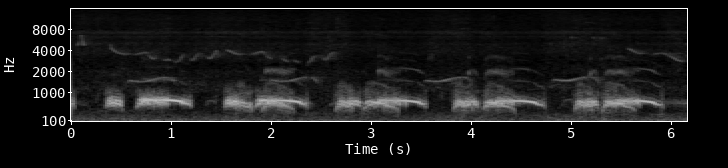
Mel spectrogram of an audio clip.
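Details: Loud, close spotted dove used as a decoy for wild doves, giving paired coos of a short note then a longer drawn-out one, repeated about every second, with faint high bird calls behind.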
